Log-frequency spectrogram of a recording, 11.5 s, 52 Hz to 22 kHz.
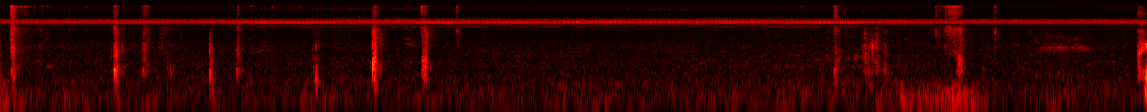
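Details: Nearby crickets in Dobbs Ferry, NY, on 29 August 2024 keep up a continuous high-pitched trill, while isolated sharp clicks and a soft low rustle come and go.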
